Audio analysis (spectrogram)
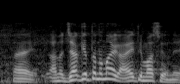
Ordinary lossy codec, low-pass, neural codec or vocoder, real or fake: none; 7.2 kHz; codec, 16 kHz, 4 kbps, X-Codec, HuBERT features, trained on balanced general audio; fake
